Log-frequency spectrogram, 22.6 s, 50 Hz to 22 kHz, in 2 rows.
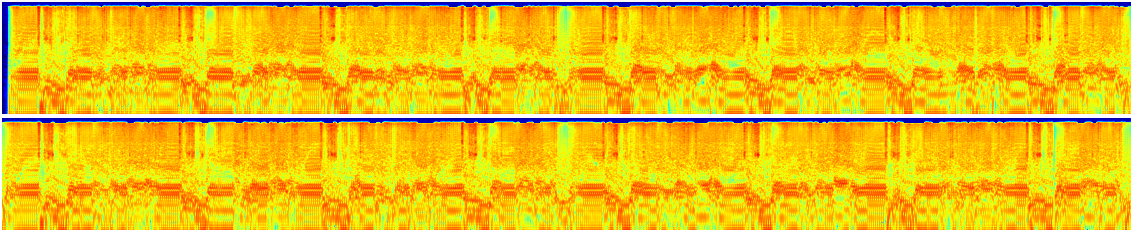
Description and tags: Distorted Wah Growl 1
Heavy, fast paced modulated loop intended for Drum and Bass music. Created in Logic Pro X by adding a bunch of effects to a bassline and pushing them all way further than they were intended to be pushed.
mean, music, electronic, modulated, 170BPM, synth, Key-of-G, G, loops, hard, synthesized, dnb, bass, synthesizer, angry, growl, 170-bpm, distorted, loop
